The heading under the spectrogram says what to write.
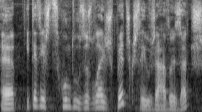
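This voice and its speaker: Talking at a fairly quick pace, a man with a plain, everyday voice uses lively intonation in a dry, close sound with no echo. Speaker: radio host. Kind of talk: radio interview. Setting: live broadcast from a venue.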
